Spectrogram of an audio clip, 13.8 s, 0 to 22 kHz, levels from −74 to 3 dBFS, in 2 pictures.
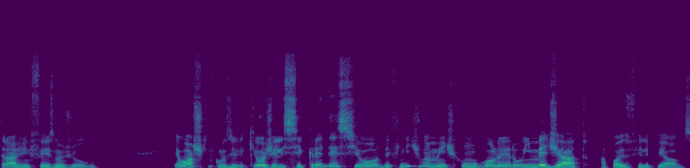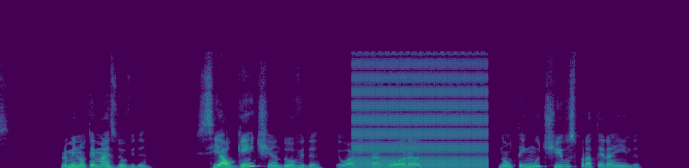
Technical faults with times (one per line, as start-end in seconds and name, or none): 10.42-11.78 GSM phone buzz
